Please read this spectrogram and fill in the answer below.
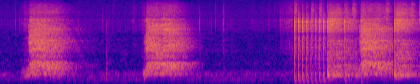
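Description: Music played from a vinyl record on a turntable through a DJ mixer. Two short swells of sound come about half a second and two seconds in, and about four and a half seconds in a track with a steady drum beat starts.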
